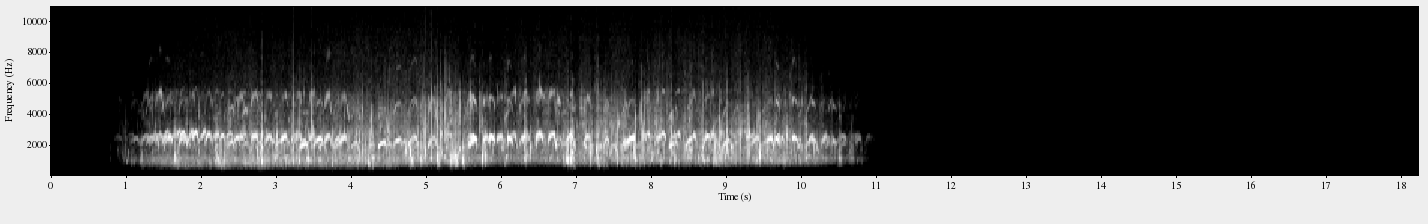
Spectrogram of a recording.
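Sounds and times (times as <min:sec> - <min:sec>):
downy young Mute Swan calling: 0:01.0 - 0:10.8.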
